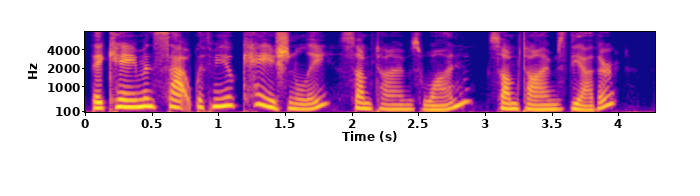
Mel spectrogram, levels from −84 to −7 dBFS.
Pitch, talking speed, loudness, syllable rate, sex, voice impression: 225 Hz, 170 wpm, -17 LUFS, 6.5 syllables/s, female, feminine, adult-like, slightly bright, slightly fluent, refreshing, friendly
